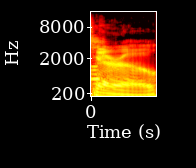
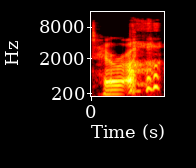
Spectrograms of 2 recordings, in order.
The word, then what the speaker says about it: taro: still good this is tarot oh you I can't believe you pronounce it Tara I say Taro too is it Taro it's taro it's not tarot chips I always say tarot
